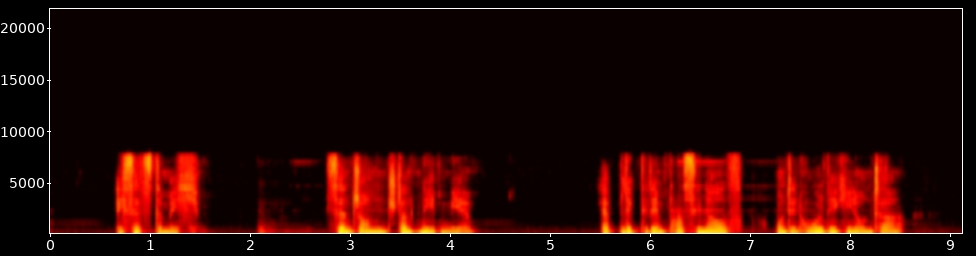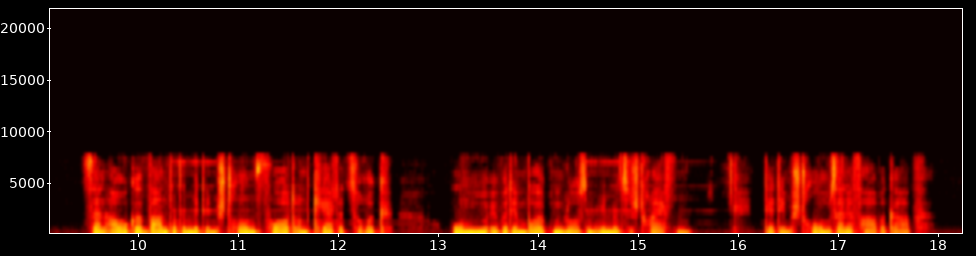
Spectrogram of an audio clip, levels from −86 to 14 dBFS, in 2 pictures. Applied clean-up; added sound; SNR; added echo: neural separator model SepFormer DNS4.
